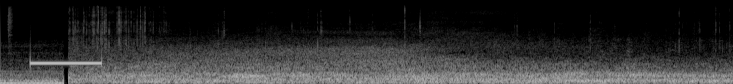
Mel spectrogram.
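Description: A 1 kHz test-tone beep lasting under a second, laid in with a TV colour-bar transition. It cuts to steady outdoor noise of distant traffic and wind, with faint clicks of walking.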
